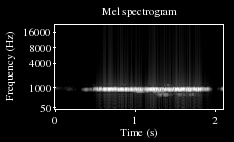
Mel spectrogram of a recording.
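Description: A single steady high-pitched tone, about a second and a half long, with fainter lower tones beneath it. It is a leftover sound in a live track whose backing music has been stripped out.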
